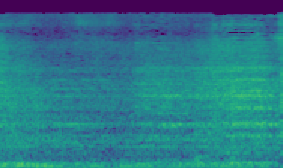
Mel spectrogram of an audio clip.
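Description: Film soundtrack of an explosion sequence, played through home-theatre speakers and picked up in the room: a deep, continuous rumble.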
